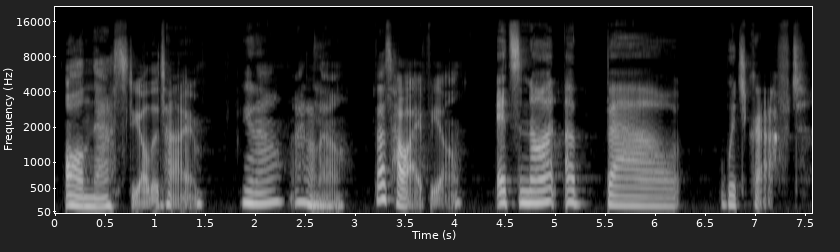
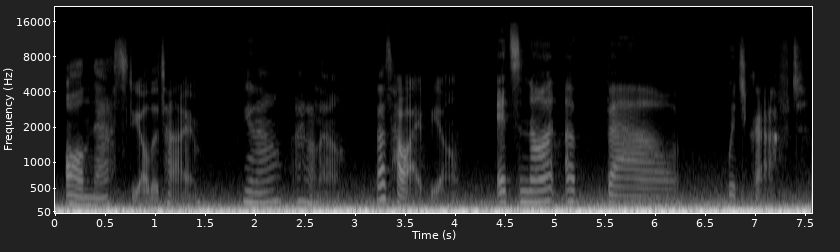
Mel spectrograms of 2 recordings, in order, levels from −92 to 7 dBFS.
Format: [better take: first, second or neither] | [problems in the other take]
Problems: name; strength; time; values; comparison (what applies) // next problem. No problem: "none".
first | low rumble; loud; throughout; 2 dB below the speech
